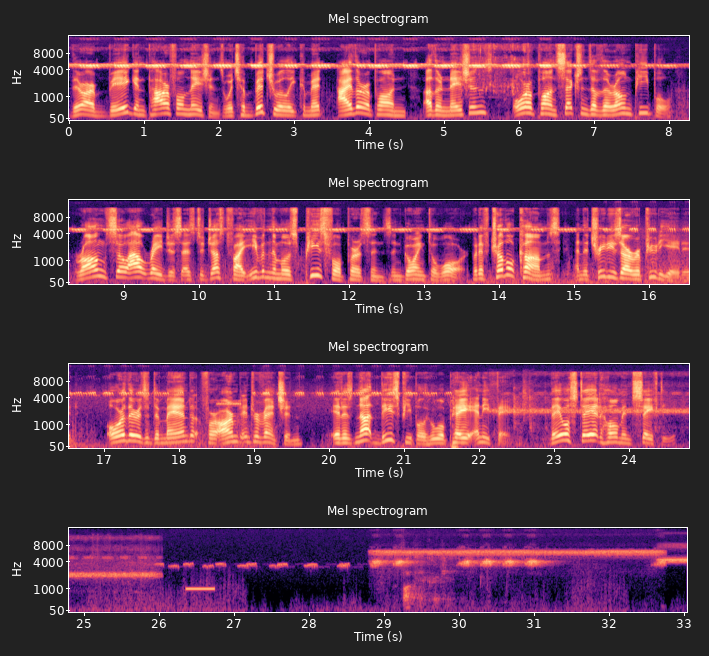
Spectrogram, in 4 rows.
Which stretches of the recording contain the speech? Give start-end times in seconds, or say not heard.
0.1-24.6.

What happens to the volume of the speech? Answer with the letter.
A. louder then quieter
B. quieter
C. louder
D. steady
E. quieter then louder
D.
